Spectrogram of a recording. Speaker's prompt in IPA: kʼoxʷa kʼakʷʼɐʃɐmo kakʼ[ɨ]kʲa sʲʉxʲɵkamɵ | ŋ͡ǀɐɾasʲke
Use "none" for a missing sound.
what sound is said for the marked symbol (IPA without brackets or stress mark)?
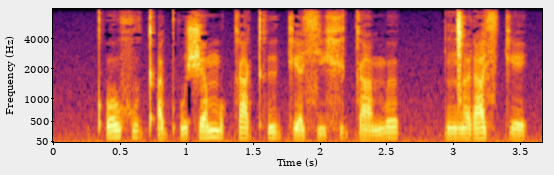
ɨ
